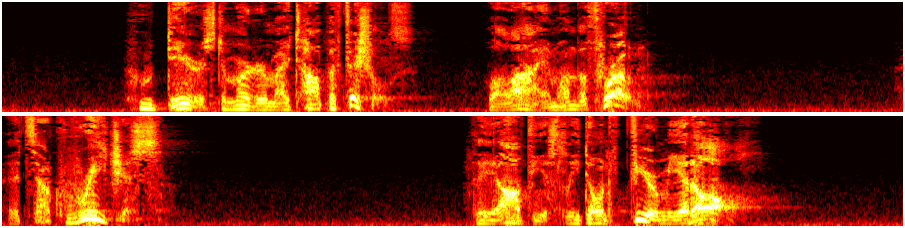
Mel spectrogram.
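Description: A man speaks slowly and deliberately, close by, with pauses between phrases.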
